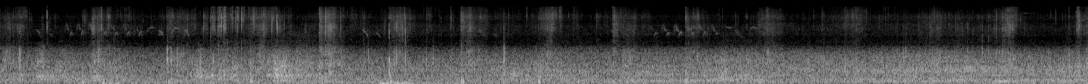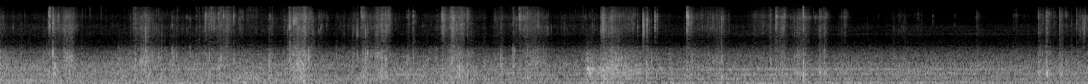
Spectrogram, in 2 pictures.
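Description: A large diesel engine idles with a steady, rough rumble.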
